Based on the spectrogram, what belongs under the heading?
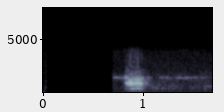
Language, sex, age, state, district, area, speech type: Hindi, male, 60+, Uttar Pradesh, Lucknow, urban, conversation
